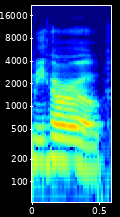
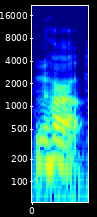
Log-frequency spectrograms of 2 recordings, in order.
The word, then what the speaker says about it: Mihoro: Having no choice, Kokoro-chan takes Saki to the area, and they discover that adorable teddy bear-like creatures have overcome Mihoro. I said the name wrong. Yeah, Mihoro. The brother, basically. – Yeah, you got it.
